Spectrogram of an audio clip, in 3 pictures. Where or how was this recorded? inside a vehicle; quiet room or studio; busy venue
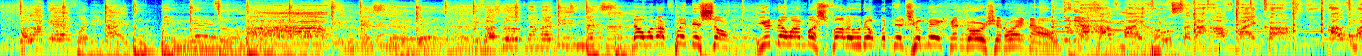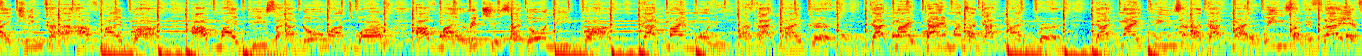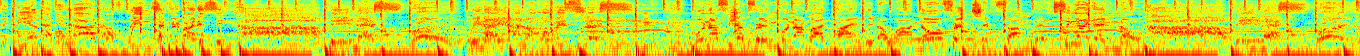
busy venue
